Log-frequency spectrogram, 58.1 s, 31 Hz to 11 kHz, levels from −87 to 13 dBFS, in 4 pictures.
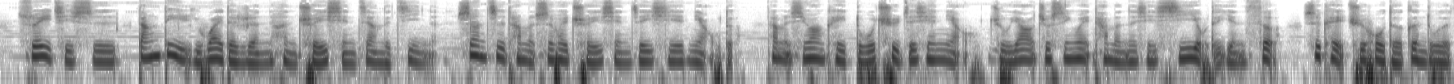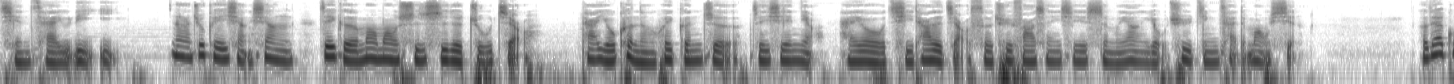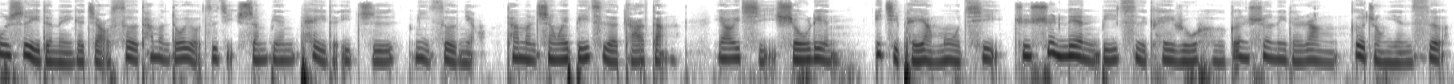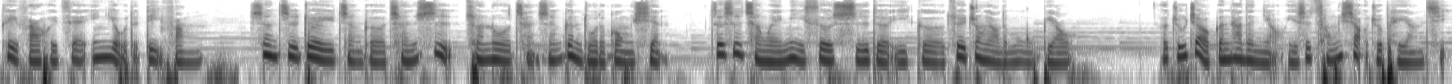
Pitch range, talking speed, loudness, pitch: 150-190 Hz, 245 characters per minute, -19 LUFS, 170 Hz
